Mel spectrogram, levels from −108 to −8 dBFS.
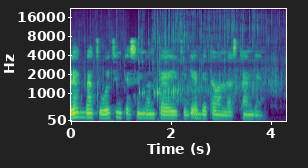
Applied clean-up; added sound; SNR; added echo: none; Liquid; 17 dB; none.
